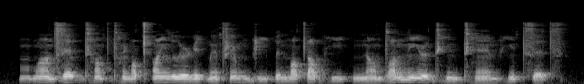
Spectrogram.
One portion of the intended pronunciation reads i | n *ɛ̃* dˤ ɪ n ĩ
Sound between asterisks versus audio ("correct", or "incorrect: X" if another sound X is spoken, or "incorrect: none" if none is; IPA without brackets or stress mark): incorrect: ə̃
